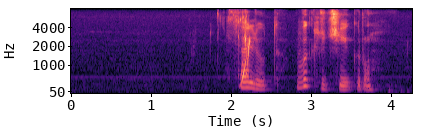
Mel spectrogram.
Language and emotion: Russian, neutral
